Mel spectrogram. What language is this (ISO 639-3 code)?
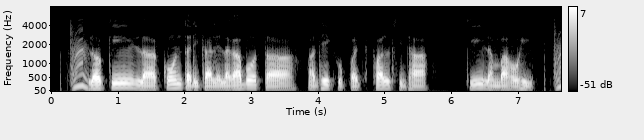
hne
